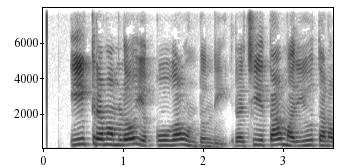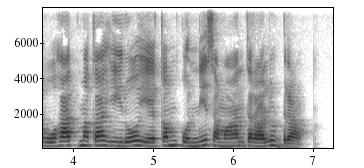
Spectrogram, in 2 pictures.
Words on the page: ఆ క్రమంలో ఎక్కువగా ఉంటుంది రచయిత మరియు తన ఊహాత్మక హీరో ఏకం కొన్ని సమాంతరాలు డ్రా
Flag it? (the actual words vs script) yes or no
yes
